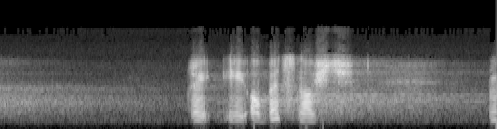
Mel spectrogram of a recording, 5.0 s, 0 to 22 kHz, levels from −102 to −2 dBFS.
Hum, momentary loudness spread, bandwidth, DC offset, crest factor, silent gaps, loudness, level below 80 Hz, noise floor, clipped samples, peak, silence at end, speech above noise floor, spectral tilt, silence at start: none; 24 LU; 10 kHz; under 0.1%; 20 dB; none; -17 LUFS; -78 dBFS; -55 dBFS; under 0.1%; -2 dBFS; 0 s; 36 dB; -2 dB/octave; 0 s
